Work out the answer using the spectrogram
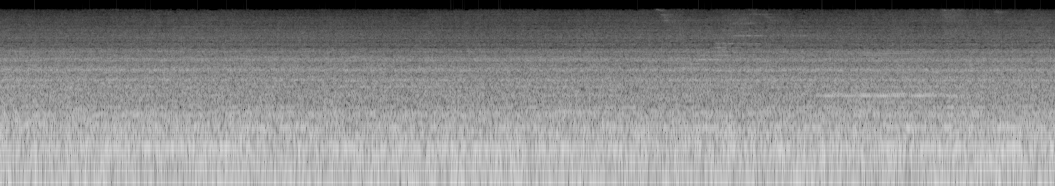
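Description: Steady hum and rumble of a train, with a few steady tones, holding at an even level without the rise and fall of a passing train.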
